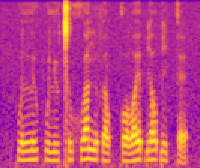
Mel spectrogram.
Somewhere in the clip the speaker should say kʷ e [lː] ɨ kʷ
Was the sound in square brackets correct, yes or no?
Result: yes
